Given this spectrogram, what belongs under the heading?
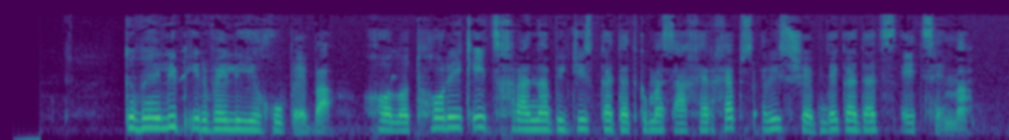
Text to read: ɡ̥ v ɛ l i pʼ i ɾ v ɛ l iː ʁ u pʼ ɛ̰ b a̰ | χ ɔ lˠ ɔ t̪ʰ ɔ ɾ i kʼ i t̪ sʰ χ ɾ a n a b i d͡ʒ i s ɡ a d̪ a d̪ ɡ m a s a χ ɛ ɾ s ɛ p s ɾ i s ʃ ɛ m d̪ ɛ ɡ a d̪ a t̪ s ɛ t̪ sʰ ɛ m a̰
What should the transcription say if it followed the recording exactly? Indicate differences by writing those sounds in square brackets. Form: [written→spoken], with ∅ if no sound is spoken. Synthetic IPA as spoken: ɡ̥ v ɛ l i pʼ i ɾ v ɛ l iː ʁ u pʼ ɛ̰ b a̰ | χ ɔ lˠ ɔ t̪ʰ ɔ ɾ i kʼ i t̪ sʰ χ ɾ a n a b i d͡ʒ i s ɡ a d̪ a d̪ ɡ m a s a χ ɛ ɾ [s→χ] ɛ p s ɾ i s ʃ ɛ m d̪ ɛ ɡ a d̪ a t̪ s ɛ t̪ sʰ ɛ m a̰

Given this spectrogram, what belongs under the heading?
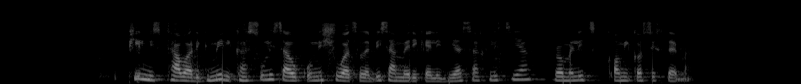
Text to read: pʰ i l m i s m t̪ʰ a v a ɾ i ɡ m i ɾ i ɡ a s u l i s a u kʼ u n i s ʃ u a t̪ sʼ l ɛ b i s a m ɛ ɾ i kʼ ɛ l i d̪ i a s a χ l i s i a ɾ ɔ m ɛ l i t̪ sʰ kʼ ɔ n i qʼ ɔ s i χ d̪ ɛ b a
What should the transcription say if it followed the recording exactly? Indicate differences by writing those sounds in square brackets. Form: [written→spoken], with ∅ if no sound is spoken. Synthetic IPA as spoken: pʰ i l m i s m t̪ʰ a v a ɾ i ɡ m i ɾ i ɡ a s u l i s a u kʼ u n i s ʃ u a t̪ sʼ l ɛ b i s a m ɛ ɾ i kʼ ɛ l i d̪ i a s a χ l i s i a ɾ ɔ m ɛ l i t̪ sʰ kʼ ɔ [n→m] i [qʼ→kʼ] ɔ s i χ d̪ ɛ b a

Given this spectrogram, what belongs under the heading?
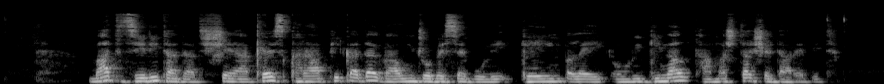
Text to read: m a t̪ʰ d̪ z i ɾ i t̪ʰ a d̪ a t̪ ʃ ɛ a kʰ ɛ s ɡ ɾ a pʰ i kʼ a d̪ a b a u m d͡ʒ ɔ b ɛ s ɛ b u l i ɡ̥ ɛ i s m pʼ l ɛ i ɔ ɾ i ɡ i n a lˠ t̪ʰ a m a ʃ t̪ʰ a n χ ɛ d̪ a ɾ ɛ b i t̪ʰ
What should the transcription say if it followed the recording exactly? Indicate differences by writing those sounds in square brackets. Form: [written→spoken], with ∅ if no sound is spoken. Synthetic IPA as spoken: m a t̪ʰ d̪ z i ɾ i t̪ʰ a d̪ a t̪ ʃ ɛ a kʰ ɛ s ɡ ɾ a pʰ i kʼ a d̪ a [b→ɡ] a u m d͡ʒ ɔ b ɛ s ɛ b u l i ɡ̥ ɛ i [s→∅] m pʼ l ɛ i ɔ ɾ i ɡ i n a lˠ t̪ʰ a m a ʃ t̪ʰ a n [χ→ʃ] ɛ d̪ a ɾ ɛ b i t̪ʰ

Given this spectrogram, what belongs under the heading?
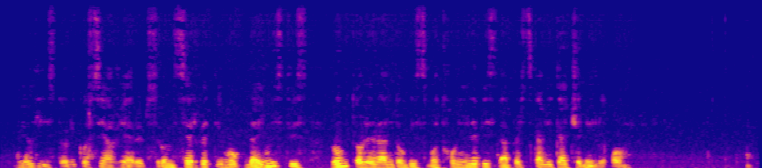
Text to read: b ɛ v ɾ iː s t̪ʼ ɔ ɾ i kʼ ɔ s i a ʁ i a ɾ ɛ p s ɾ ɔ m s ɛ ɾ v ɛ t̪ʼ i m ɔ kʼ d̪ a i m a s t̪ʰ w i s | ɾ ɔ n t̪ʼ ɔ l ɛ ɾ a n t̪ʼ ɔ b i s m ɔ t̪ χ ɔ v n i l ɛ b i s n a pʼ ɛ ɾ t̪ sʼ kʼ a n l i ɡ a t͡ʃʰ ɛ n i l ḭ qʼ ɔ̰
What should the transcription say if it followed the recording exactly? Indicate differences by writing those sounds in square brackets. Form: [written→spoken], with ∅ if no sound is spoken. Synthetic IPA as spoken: b ɛ v ɾ iː s t̪ʼ ɔ ɾ i kʼ ɔ s i a ʁ i a ɾ ɛ p s ɾ ɔ m s ɛ ɾ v ɛ t̪ʼ i m ɔ kʼ d̪ a i m [a→i] s t̪ʰ w i s | ɾ ɔ [n→m] t̪ʼ ɔ l ɛ ɾ a n t̪ʼ ɔ b i s m ɔ t̪ χ ɔ v n i l ɛ b i s n a pʼ ɛ ɾ t̪ sʼ kʼ a [n→∅] l i ɡ a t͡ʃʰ ɛ n i l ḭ qʼ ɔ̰

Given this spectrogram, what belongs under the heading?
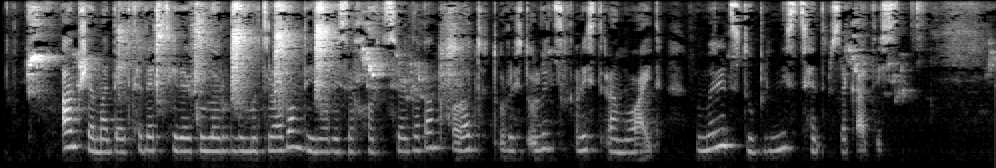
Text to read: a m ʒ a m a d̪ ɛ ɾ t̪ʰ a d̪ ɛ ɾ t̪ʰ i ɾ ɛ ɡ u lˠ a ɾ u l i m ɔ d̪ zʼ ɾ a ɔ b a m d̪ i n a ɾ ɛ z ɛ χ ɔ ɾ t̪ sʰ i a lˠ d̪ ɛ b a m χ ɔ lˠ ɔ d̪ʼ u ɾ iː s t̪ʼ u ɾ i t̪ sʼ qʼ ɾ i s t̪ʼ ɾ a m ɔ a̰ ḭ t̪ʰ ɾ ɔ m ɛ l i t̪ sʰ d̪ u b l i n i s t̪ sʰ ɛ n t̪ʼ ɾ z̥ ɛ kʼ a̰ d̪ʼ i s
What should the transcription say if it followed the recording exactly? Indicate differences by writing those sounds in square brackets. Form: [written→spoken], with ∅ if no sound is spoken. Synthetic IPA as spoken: a m ʒ a m a d̪ ɛ ɾ t̪ʰ a d̪ ɛ ɾ t̪ʰ i ɾ ɛ ɡ u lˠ a ɾ u l i m ɔ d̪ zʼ ɾ a ɔ b a m d̪ i n a ɾ ɛ z ɛ χ ɔ ɾ t̪ sʰ i [a→ɛ] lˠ d̪ ɛ b a m χ ɔ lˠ ɔ d̪ʼ u ɾ [iː→i] s t̪ʼ u [ɾ→l] i t̪ sʼ qʼ [ɾ→l] i s t̪ʼ ɾ a m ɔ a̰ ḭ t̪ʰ ɾ ɔ m ɛ l i t̪ sʰ d̪ u b l i n i s t̪ sʰ ɛ n t̪ʼ ɾ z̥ ɛ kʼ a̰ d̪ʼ i s

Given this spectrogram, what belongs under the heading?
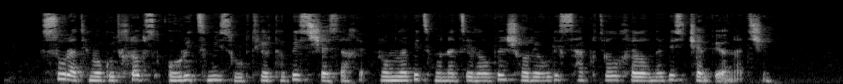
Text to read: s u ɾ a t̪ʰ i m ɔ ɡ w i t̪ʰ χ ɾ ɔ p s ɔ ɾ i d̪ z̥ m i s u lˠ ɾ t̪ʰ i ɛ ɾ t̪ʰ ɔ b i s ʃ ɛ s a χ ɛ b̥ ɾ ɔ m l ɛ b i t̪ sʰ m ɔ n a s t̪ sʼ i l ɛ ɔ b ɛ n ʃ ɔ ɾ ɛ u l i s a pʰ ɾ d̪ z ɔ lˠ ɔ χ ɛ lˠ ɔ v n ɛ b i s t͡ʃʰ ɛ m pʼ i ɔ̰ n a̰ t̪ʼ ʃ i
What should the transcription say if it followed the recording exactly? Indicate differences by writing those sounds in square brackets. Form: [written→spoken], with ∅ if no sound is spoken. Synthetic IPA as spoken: s u ɾ a t̪ʰ i m ɔ ɡ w i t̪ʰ χ ɾ ɔ p s ɔ ɾ i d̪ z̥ m i s u [lˠ→∅] ɾ t̪ʰ i ɛ ɾ t̪ʰ ɔ b i s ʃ ɛ s a χ ɛ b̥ ɾ ɔ m l ɛ b i t̪ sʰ m ɔ n a [s→∅] t̪ sʼ i l ɛ ɔ b ɛ n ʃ ɔ ɾ ɛ u l i s a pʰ ɾ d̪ z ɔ lˠ ɔ χ ɛ lˠ ɔ v n ɛ b i s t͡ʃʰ ɛ m pʼ i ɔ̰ n a̰ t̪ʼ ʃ i

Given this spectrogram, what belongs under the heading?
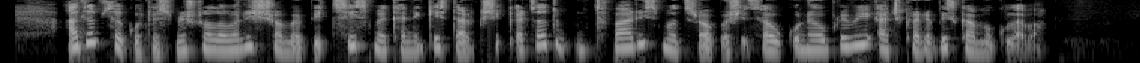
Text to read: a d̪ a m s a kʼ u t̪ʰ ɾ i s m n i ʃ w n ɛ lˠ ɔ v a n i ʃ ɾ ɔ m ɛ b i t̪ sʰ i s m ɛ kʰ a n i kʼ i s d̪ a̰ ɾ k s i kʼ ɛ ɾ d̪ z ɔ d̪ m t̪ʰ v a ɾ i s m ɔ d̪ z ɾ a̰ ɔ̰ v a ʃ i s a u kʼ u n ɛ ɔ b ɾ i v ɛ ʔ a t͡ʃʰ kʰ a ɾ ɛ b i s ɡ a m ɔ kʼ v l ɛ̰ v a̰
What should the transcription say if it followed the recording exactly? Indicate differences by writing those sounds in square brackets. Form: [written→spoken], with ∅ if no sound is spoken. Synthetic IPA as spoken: a d̪ a m s a kʼ u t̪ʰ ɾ i s m n i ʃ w n ɛ lˠ ɔ v a n i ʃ ɾ ɔ m ɛ b i t̪ sʰ i s m ɛ kʰ a n i kʼ i s d̪ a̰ ɾ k [s→ʃ] i kʼ ɛ ɾ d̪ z ɔ d̪ m t̪ʰ v a ɾ i s m ɔ d̪ z ɾ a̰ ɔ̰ [v→b] a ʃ i s a u kʼ u n ɛ ɔ b ɾ i v [ɛ→i] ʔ a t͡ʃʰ kʰ a ɾ ɛ b i s ɡ a m ɔ kʼ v l ɛ̰ v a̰

